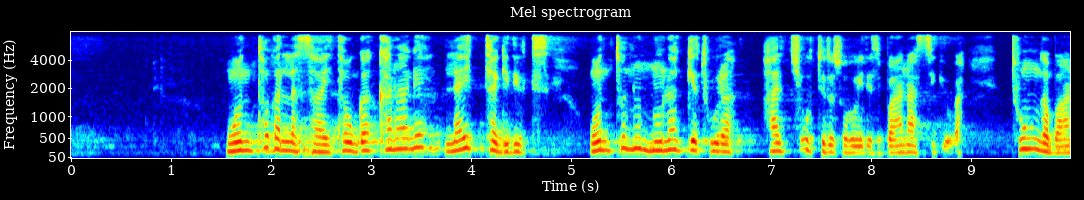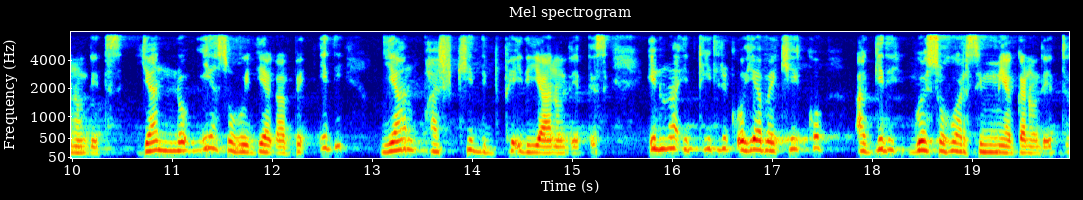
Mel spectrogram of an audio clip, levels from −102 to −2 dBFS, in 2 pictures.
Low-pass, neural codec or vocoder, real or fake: 7.2 kHz; vocoder, 22.05 kHz, 80 mel bands, WaveNeXt; fake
